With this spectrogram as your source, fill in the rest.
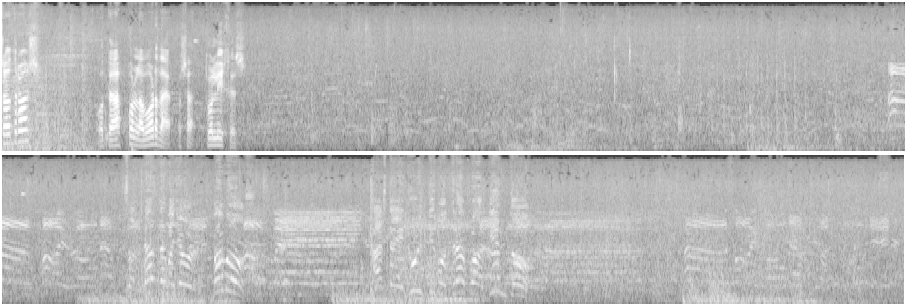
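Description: Ocean waves roll and crash against a ship.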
